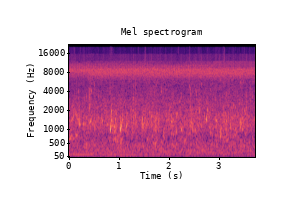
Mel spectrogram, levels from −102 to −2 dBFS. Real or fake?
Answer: real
